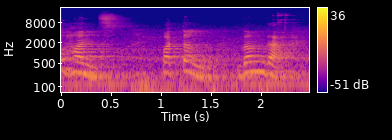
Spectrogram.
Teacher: आप बोलते हो हंस, पतंग, गंगा, तो यहाँ पे देखिए यहाँ पे ऊपर लगा गया है पतंग, गंगा, ठीक है। जब आप भी उसको प्रोनाउंस करते हो तो आपके नाक में वाइब्रेशन होता है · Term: अनुस्वर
